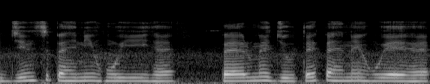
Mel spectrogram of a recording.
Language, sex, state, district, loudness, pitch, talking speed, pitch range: Hindi, male, Uttar Pradesh, Deoria, -25 LUFS, 160 Hz, 140 wpm, 150-170 Hz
